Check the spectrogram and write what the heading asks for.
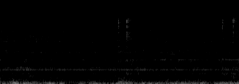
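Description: Faint computer mouse button clicks, a quick pair about a second in, over a faint steady hum.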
